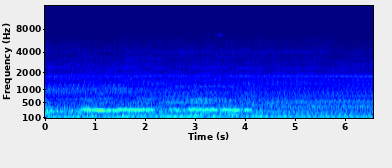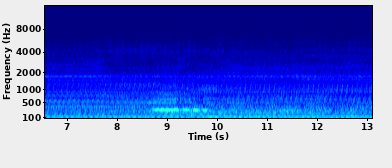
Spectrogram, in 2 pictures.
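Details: Power Trac 1850 diesel tractor after fluid changes: steady even diesel drone with mower turning, no knocks or misses, pulling its load cleanly; normal running under load.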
